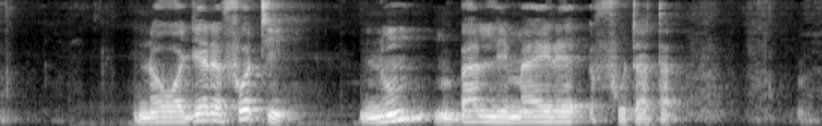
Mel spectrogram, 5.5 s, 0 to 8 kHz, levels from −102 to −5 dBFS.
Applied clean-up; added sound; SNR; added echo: neural separator model SepFormer DNS4.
